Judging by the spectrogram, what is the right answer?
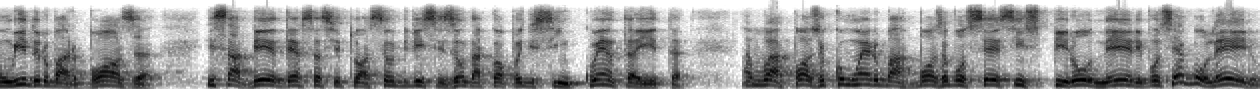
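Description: Lively intonation from a high-pitched man, moderately paced. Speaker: veteran sports journalist. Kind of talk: recorded question.

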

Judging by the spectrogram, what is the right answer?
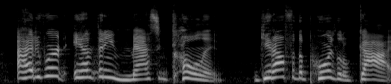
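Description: A female-sounding voice, put on as a character, hisses at a high pitch and a moderate pace. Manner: hissing.

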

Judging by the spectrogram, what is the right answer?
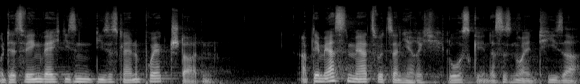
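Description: A man at a medium pitch with ordinary pitch variation, a very fast pace, and a very clean recording with a silent background. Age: 20s. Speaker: podcaster. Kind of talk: solo podcast monologue. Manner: halting, many fillers.

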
